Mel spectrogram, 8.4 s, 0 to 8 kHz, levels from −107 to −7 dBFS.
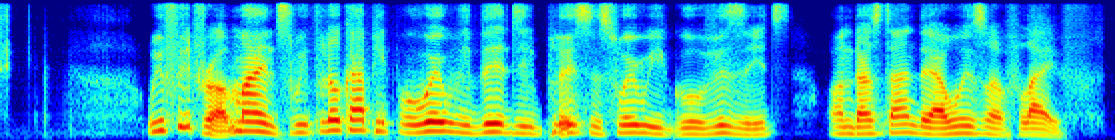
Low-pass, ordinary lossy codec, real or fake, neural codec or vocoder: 7.2 kHz; none; fake; codec, 16 kHz in and 24 kHz out, 0.9 kbps, LongCat-Audio-Codec, four codebook decoder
